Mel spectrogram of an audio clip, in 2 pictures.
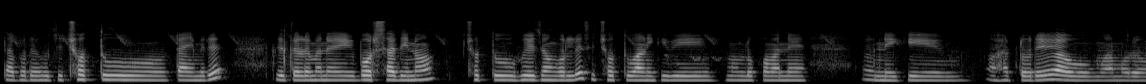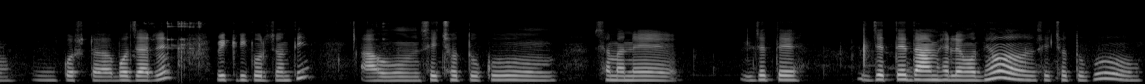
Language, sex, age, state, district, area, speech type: Odia, female, 45-60, Odisha, Mayurbhanj, rural, spontaneous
